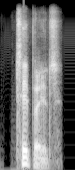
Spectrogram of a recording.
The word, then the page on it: tippet: British English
